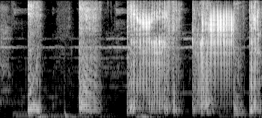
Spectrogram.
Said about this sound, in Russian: Но нет, нет, это South Park The Fracture But Hall. Я угадаю эту игру по трем звукам пердежа.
